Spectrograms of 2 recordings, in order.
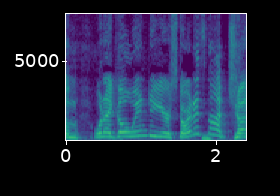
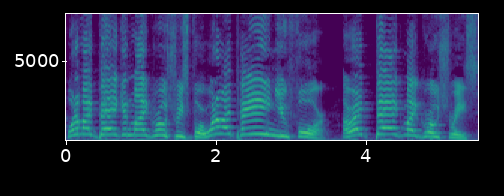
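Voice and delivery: high, put-on mad, fake-angry rant; 5 semitones higher than usual. After warning the listener you'll get unnecessarily mad: mock-angry rant. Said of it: "I'm going to put on my mad voice".

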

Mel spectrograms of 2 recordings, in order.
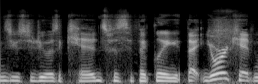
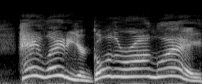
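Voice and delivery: play-acted, very high, high-pitched holler; 13 semitones higher than usual. Retelling what their dad yelled out the window at a woman: retelling a yell. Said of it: "He had yelled out the window".

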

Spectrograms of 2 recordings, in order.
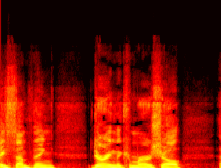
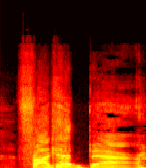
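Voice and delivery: put-on college sorority girl voice. Rehearsing a live beer commercial, the host tries out a sorority girl voice.

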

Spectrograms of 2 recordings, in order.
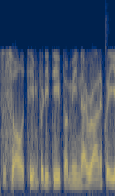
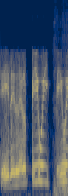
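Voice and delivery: very high, creaky, goofy funny voice. Retelling how Joel Quenneville gave him his nickname, in a little funny voice. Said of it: "he used to do it in this little funny voice".

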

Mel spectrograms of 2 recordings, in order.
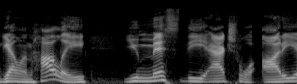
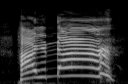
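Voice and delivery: shrill, booming, very high and very loud delivery; 9 dB louder than usual. Performing a catchphrase again after being asked to say it: imitating Martin Lawrence. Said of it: "Say it again".

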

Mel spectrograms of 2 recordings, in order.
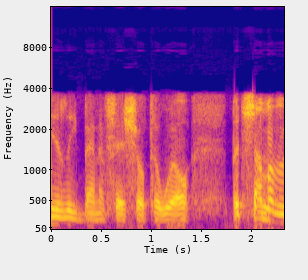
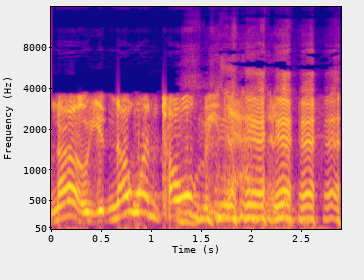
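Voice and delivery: yelling, very high, very slow, drawn out; 12 semitones higher than usual. Retelling an argument at the dinner table: imitating own past yelling. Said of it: "And I'll start yelling".

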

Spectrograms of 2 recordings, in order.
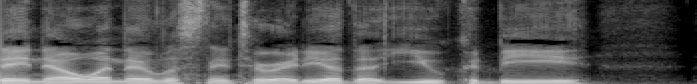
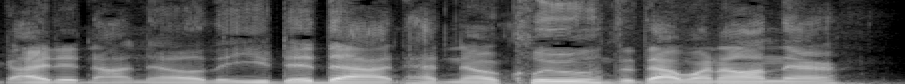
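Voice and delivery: ordinary talk

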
